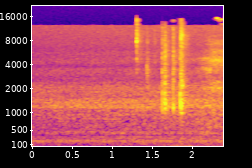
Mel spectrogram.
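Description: A quick run of about five short clicks at the computer in the second half, over a steady low hum.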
